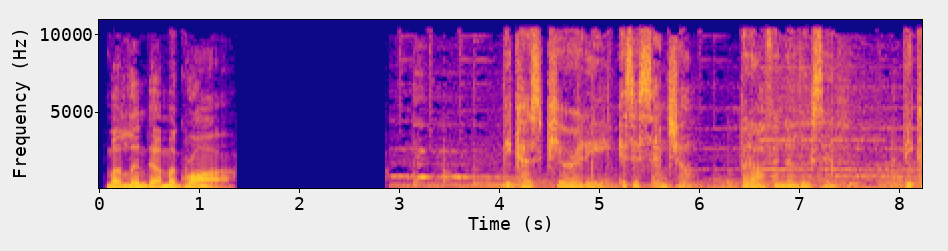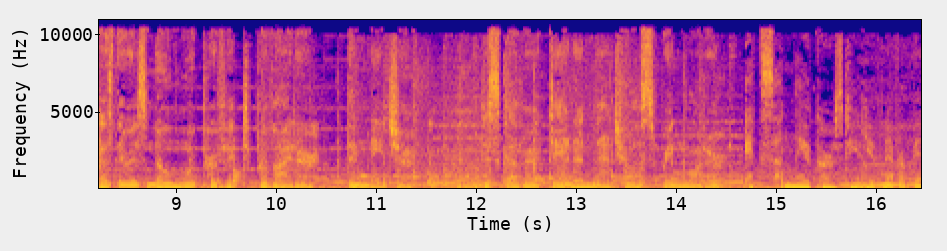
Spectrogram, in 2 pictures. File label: commercial; Innovative LA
